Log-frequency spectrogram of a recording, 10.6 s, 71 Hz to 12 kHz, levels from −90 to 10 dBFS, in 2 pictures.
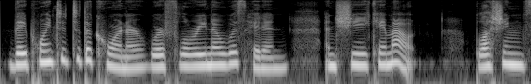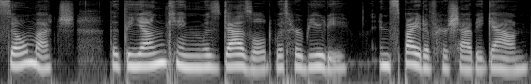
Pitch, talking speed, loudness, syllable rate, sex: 210 Hz, 175 wpm, -16 LUFS, 4.7 syllables/s, female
